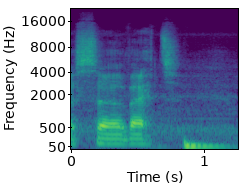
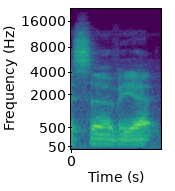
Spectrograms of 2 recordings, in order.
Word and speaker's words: Servette: He's played once for Servette, which I wanted to say Serviette because that's how it looks like it's spelt.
